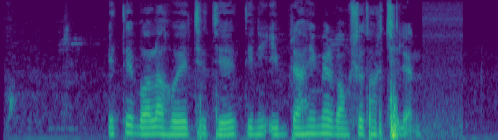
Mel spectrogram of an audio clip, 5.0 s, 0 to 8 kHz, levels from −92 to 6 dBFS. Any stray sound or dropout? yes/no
no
